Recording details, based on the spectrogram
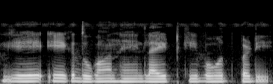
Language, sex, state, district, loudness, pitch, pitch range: Hindi, male, Uttar Pradesh, Saharanpur, -13 LUFS, 135 Hz, 130-140 Hz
